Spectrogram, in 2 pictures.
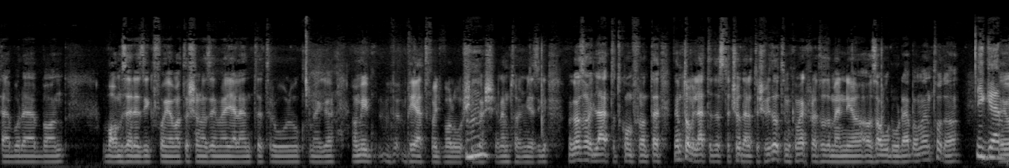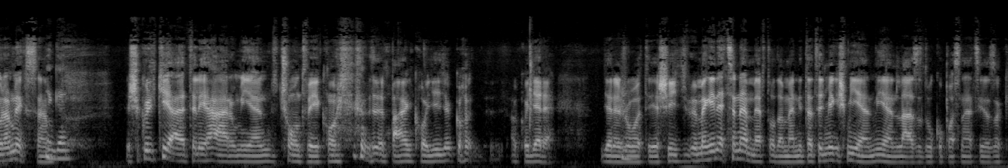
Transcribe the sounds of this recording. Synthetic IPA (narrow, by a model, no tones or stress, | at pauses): aːboɾaːbɒn | vɒmzɛɾɛzikfo̞jɒmɒt̪o̞ʃɒnɒzeːrmarjɛlɛnt̪ʰɛt̪roːlukmɛɡɒmiveːlt̪ʋɒɟvɒloːʃiːt̪oʃaːɡnɛmt̪uodomoɟmiɛziɡɛ | mɛɡɒzɒɦo̞ɟlaːt̪ːot̪ko̞ɱfro̞nt̪aːt̪nɛmt̪udomolaːt̪ːɛd̪ɛst̪ɒt͡ʃo̞d̪aːlɒt̪o̞ʃʋid̪ɛoːt̪ɒmiko̞ɾmɛkfɛɾlːɛt̪o̞d̪ɒmɛnːiɒːzɒuɾoːɾaːbɒmɛnt̪o̞d̪ɒ | iɡnjoːlɛmleːksɛmiɡɛn | eːʃɒkːo̞ɾiːckiaːlt̪ɛleːɦaːɾo̞miɛnt͡ʃo̞nt̪ʋeːkʰo̞ɲpaːŋkho̞ɟiːɟɒkːorɒkːo̞rɟɛɾɛ | ɟɛɾɛʒo̞lt̪eeːʃiːɟøːmɛɡeːnɛc̪sɛɾnɛmːɛrt̪o̞d̪ɒmɛnːit̪ɛaːt̪ʰho̞ɟmeːɡiʃmijɛnmijɛnlaːzɒd̪oːko̞pɒsnaːt̪siɒzɒk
